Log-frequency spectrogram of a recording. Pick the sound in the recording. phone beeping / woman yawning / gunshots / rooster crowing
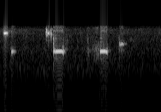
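phone beeping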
